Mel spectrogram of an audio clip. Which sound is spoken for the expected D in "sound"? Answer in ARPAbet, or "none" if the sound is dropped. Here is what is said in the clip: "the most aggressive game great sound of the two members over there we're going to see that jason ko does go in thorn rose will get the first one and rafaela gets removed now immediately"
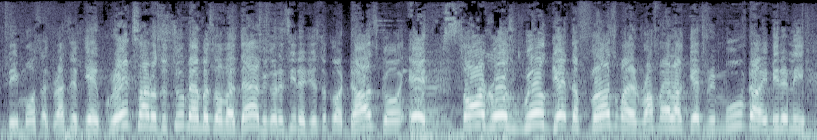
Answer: none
